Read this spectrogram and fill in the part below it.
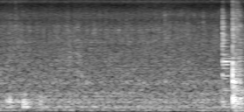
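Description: Sliced tomatoes fry with minced meat in a pan, a steady, soft sizzle with no talk, ending in a brief louder burst of crackle.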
